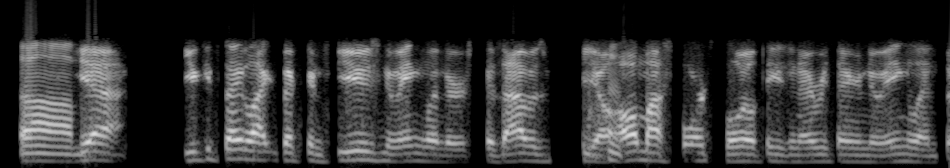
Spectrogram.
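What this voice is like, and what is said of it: Southern American accent. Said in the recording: “I have a very Southern accent.”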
